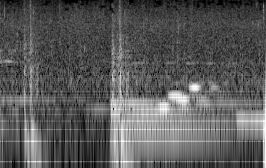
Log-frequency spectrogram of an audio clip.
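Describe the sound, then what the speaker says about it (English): Light rain patters softly and steadily in the video game Lawless Lands, with a few faint thumps and a brief knock at the end. "A light rain falls."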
